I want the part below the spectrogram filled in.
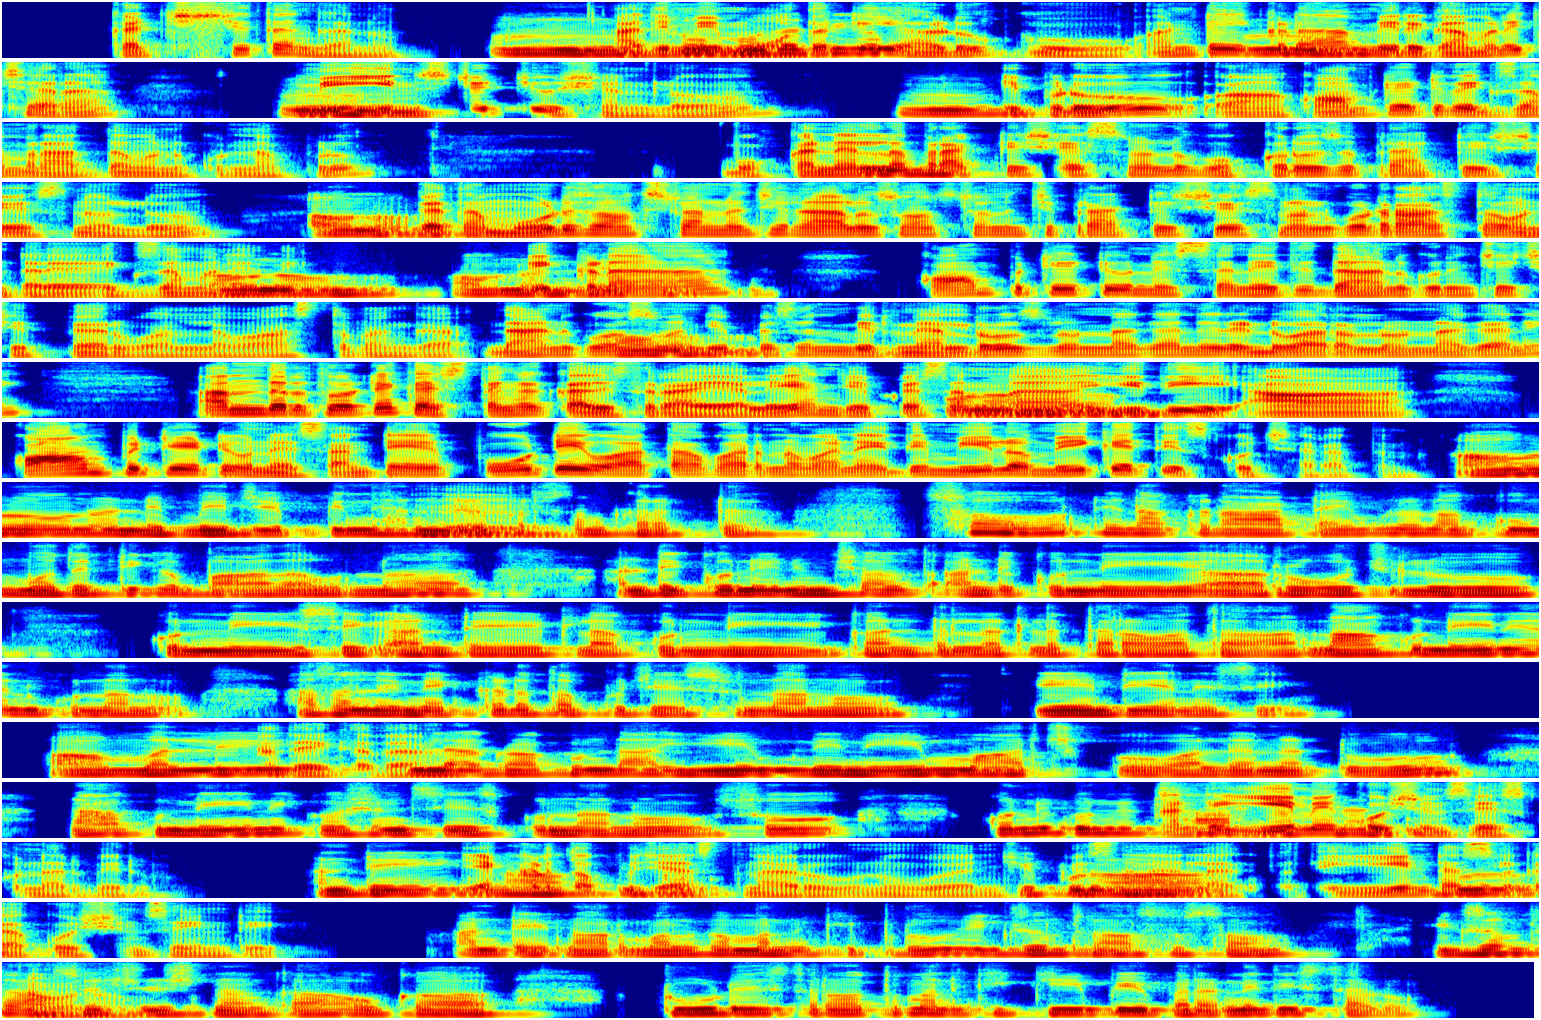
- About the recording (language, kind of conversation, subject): Telugu, podcast, నువ్వు విఫలమైనప్పుడు నీకు నిజంగా ఏం అనిపిస్తుంది?
- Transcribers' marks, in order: "కచ్చితంగాను" said as "కచ్షితంగాను"; in English: "సో"; in English: "ఇన్స్టిట్యూషన్‌లో"; in English: "ప్రాక్టీస్"; in English: "ప్రాక్టీస్"; in English: "ప్రాక్టీస్"; in English: "డెఫ్‌నెట్లీ"; other background noise; in English: "కాంపిటిటివ్‌నెస్"; in English: "హండ్రెడ్ పర్సెంట్"; in English: "సో"; in English: "సో"; "సార్లిట్లాంటి" said as "ట్సార్లిట్లాంటి"; in English: "నార్మల్‌గా"; in English: "ఎగ్జామ్స్"; in English: "ఎగ్జామ్స్"; in English: "టూ డేస్"; in English: "కీ"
